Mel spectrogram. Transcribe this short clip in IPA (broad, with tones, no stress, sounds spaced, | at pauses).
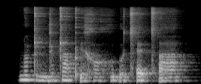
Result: ɳ a˦ ʈ ɪ˨ ŋ ɡ ɛ˨˦ ʈ a˧ pʼ ɪ˨ x ɔ˨ x u˨ ʔ ʊ˨ t͡sʼ ɛ˦ ʔ t͡sʼ a˧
